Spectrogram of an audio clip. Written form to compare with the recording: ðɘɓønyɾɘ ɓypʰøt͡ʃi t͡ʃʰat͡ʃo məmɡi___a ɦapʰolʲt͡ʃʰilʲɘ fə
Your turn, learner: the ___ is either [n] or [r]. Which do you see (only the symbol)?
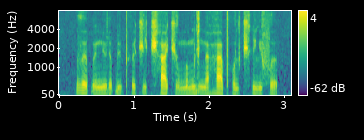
n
